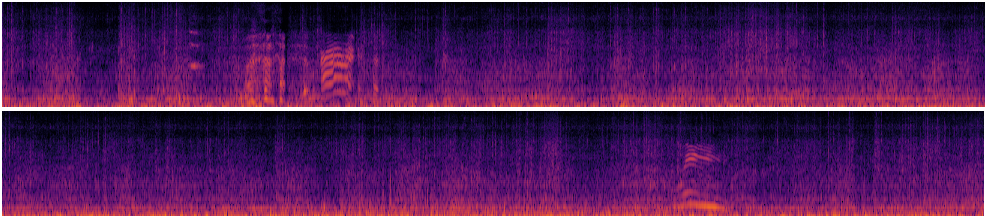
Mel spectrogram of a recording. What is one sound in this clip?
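A bicycle rattles over bumps in the trail.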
